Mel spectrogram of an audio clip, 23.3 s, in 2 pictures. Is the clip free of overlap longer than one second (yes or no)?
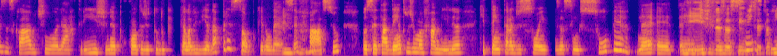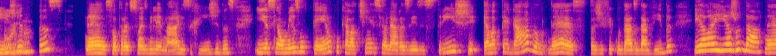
no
